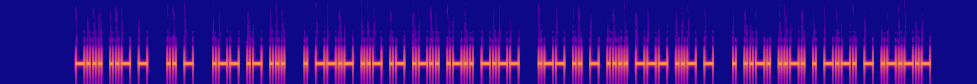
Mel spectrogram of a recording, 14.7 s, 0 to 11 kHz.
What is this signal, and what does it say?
Morse code, heard as a keyed tone, about 28 wpm, 700 Hz. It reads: BUT IT WAS EQUALLY WITHOUT EFFECT.
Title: Sentences from Top 1400 Words 28wpm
